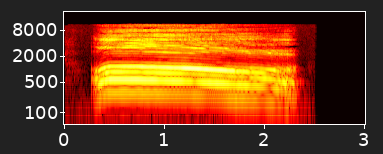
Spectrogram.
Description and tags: oooo admiration shout
666moviescreams, scream, funny, admiration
